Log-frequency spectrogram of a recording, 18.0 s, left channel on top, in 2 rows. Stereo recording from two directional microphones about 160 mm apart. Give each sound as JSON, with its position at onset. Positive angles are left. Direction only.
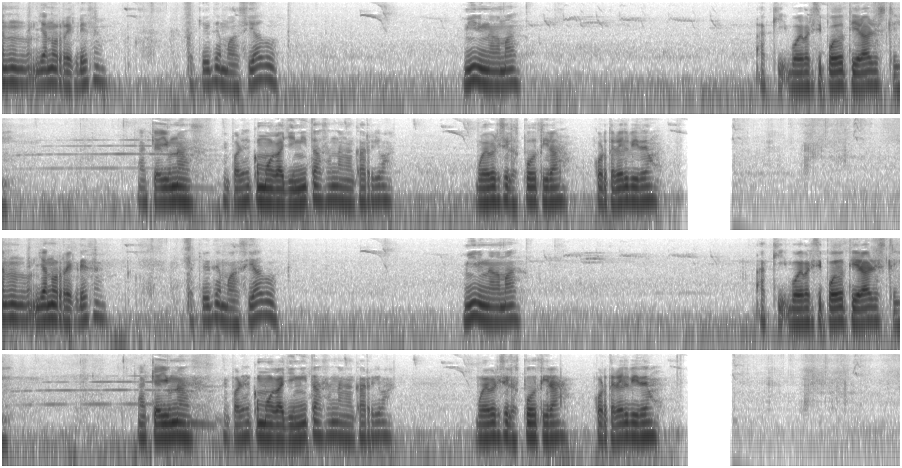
{"t": 0.3, "sound": "speech", "side_deg": 0}
{"t": 2.0, "sound": "speech", "side_deg": 10}
{"t": 4.6, "sound": "speech", "side_deg": 10}
{"t": 7.5, "sound": "speech", "side_deg": 5}
{"t": 10.3, "sound": "speech", "side_deg": 0}
{"t": 10.7, "sound": "speech", "side_deg": 10}
{"t": 15.3, "sound": "speech", "side_deg": 5}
